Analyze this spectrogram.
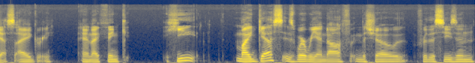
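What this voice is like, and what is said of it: Usual voice. Nothing is said of it.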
